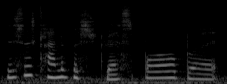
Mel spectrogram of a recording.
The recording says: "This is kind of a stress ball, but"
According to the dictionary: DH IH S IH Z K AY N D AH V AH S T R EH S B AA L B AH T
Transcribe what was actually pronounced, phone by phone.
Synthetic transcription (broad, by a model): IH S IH S K AY N D AH V AH S T R EH S B AA L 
